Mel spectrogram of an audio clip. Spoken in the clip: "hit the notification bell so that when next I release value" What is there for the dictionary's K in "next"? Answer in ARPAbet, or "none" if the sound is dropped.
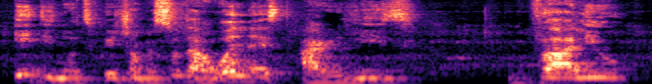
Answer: none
